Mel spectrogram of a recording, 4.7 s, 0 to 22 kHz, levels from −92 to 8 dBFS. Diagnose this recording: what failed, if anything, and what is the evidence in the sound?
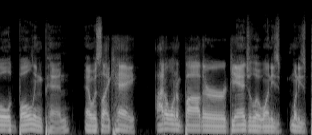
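The failure is at the network stage: an adaptive stream dropped to a lower bitrate. Just after "bowling pin and was", from 1.55 s to 3.55 s, the speech abruptly takes on heavier codec artefacts, then snaps back to its earlier quality. The stepwise sound fits a switch from roughly 64 to 16 kbit/s Opus. Unlike packet loss, there is no gap, dropout or concealment warble, just a sudden quality change in both directions.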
